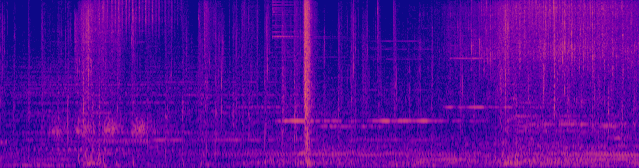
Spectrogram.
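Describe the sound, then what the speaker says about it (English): A waterfall in the Hogwarts Legacy video game gives a steady rush of falling water. Hoof-like clops, a sharp thump and soft game tones sit over it at moderate loudness. "The waterfall."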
